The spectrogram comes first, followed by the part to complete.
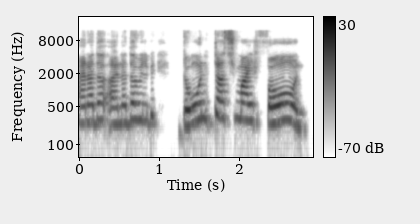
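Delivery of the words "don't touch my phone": slow, forceful, aggressive, commanding tone. Showing how a command sounds, the speaker gives an example in an aggressive commanding voice. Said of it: "like this".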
